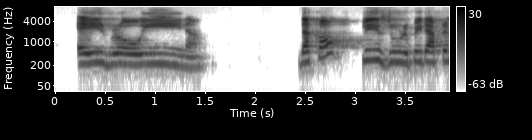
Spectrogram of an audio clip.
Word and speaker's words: héroïne: H will be silent. That is why I pronounced Aira. Aeroina.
